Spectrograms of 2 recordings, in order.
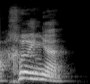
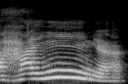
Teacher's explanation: Para essa vogal ser forte, não se tornar uma semivogal, esse i, você tem que deixar ele separado, isolado, numa sílaba só.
